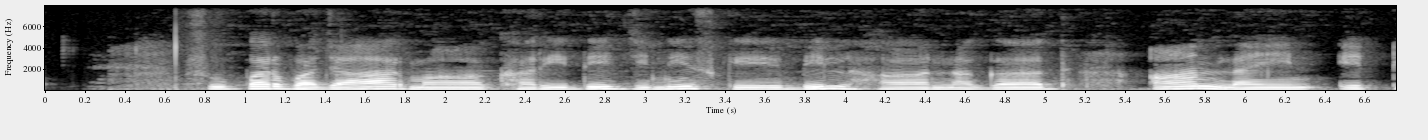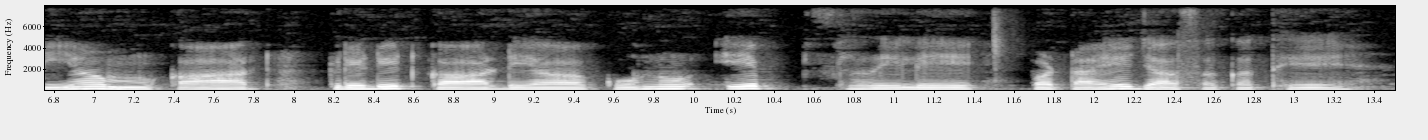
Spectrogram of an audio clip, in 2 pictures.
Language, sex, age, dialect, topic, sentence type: Chhattisgarhi, male, 18-24, Eastern, agriculture, statement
